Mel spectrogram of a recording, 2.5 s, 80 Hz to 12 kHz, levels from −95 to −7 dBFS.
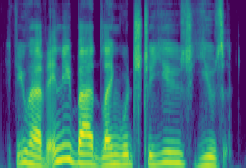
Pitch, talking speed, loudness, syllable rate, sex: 185 Hz, 245 wpm, -17 LUFS, 6.7 syllables/s, female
